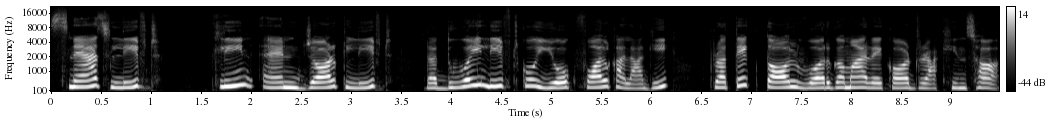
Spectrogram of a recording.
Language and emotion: Nepali, neutral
